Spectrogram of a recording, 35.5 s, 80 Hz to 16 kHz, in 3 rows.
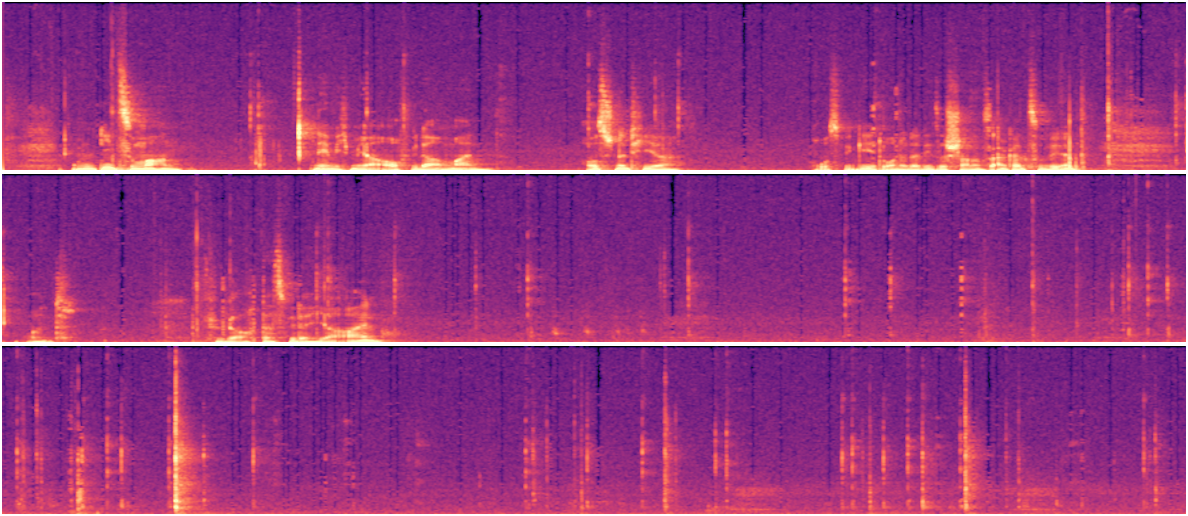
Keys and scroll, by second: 17.3 alt+scroll up 1, 17.9-18.2 alt+scroll up 2, 24.0 ctrl+t, 24.0 alt+scroll down 7, 33.8-34.3 alt+scroll up 2.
